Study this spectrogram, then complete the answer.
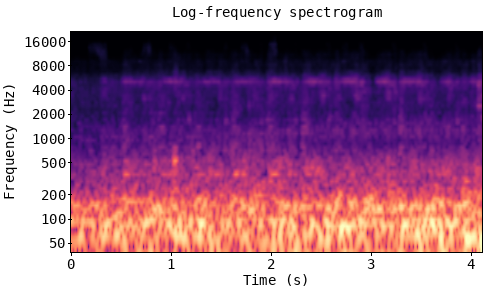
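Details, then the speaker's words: October 2012 Toyota Aqua: faint high rhythmic "kyu-kyu" squeak about twice a second. At first it was heard with the accelerator off and stopped on accelerating; it later sounded under acceleration too. Source not pinned down. "キュッキュッキュッキュッキュッキュッに近いような音がします。"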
